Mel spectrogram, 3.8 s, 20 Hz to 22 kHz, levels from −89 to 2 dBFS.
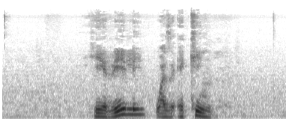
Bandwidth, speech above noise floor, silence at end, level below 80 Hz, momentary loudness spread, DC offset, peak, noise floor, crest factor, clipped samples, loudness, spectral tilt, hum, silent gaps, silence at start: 15 kHz; 34 dB; 1 s; -58 dBFS; 11 LU; under 0.1%; -6 dBFS; -54 dBFS; 18 dB; under 0.1%; -21 LUFS; -7 dB/octave; none; none; 1.25 s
